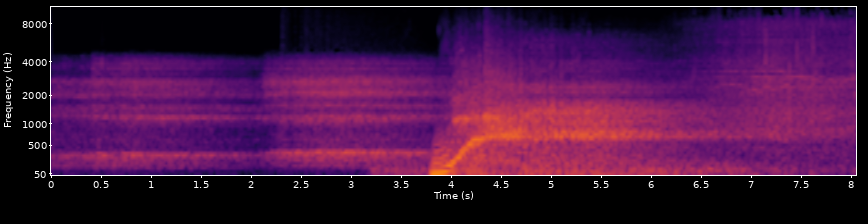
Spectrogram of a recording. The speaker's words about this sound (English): I retreat backwards, feeling my confidence wane as the bear seeks the moonlight, steps into the center of the ring, and begins its own transformation with an almighty roar.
